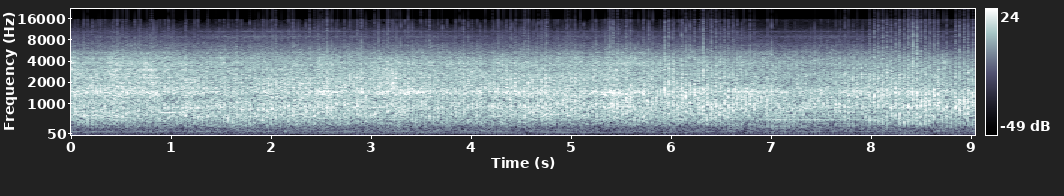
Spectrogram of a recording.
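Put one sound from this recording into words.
A helicopter hovers close by with a loud, steady whine and thumping rotor blades.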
